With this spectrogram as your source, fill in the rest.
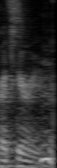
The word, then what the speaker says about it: Criterion: that was created by Crichton Games, who Burnout and Need for Speed and all those. Criterion. Criterion, I mean. Yeah. You're right. My bad. Pronouncing it wrong.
